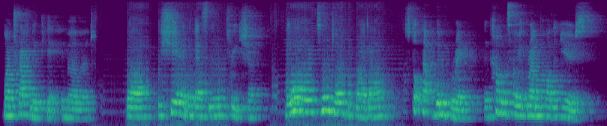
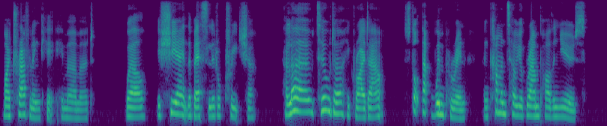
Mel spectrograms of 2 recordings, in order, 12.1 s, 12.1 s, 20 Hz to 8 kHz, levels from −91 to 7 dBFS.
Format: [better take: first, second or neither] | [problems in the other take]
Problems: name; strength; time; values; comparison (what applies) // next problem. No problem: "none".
second | noise reduction (neural separator model SepFormer DNS4)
